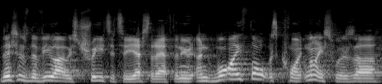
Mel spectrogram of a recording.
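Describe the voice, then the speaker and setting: Lively intonation carries this voice, spoken with a northern English accent. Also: man. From northern England, Leeds. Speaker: conference speaker, web developer. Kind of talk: conference talk. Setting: stage with audience.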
